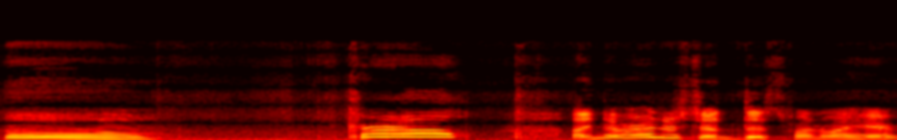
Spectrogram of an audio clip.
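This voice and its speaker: A woman mumbles with very wide pitch swings. Noticeable background noise sits behind her. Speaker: vlogger. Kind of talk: casual vlog chat.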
